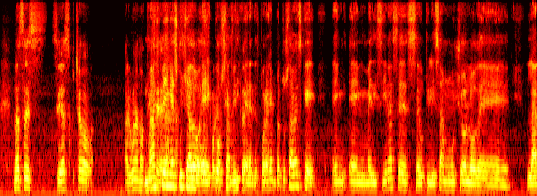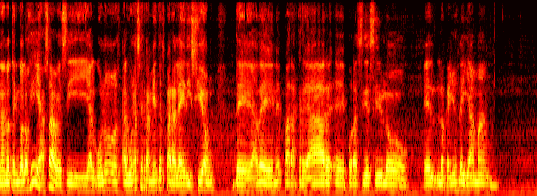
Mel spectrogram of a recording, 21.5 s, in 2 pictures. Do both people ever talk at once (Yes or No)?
Yes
